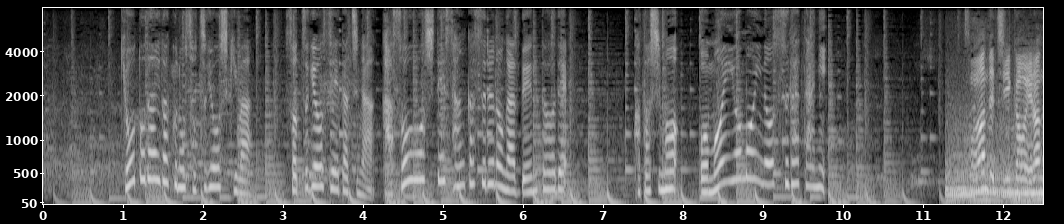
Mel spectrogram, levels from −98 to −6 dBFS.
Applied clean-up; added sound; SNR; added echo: none; none; none; none.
